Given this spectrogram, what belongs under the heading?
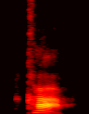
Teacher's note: is a voiceless velar plosive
